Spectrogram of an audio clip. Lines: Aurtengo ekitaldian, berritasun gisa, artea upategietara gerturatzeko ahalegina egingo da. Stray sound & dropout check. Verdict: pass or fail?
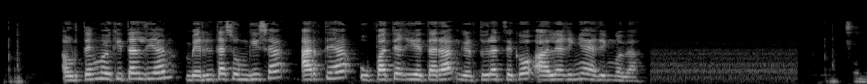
pass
